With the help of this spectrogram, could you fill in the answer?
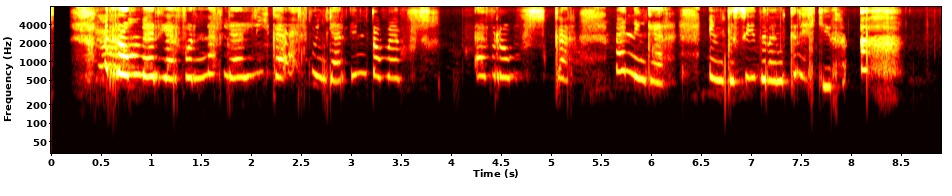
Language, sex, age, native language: Icelandic, male, 18-19, Icelandic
